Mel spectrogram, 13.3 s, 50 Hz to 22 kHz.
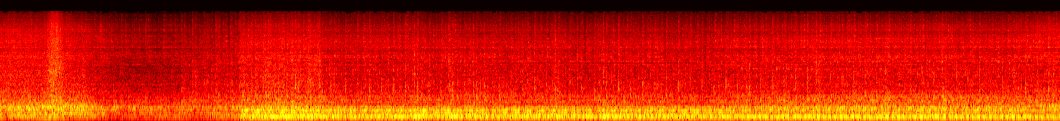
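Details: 1968 Buick LeSabre V8 after engine repair, previously abandoned with no oil pressure and leaking head gaskets; valve cover off, oil pressure good, head gaskets holding, temperature stable around 190°; brief unsettled start then steady even idle, no knocks or misses, healthy.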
